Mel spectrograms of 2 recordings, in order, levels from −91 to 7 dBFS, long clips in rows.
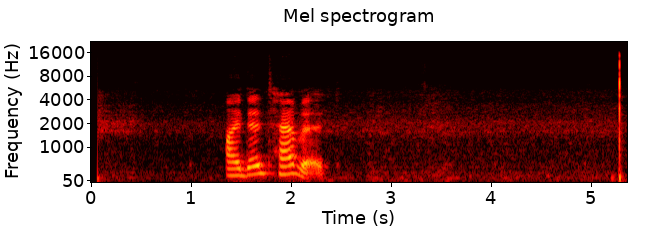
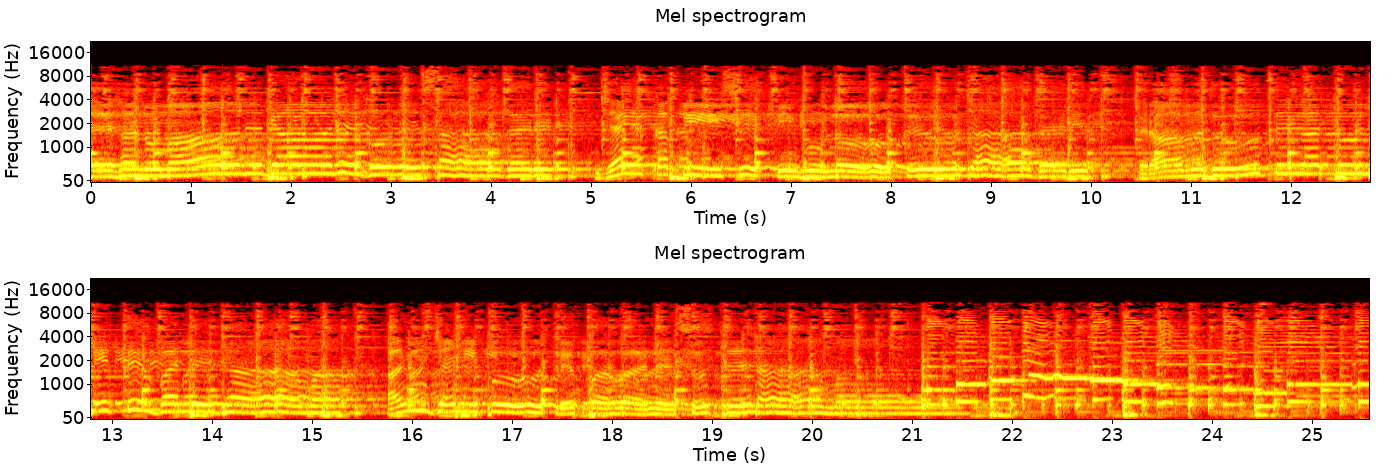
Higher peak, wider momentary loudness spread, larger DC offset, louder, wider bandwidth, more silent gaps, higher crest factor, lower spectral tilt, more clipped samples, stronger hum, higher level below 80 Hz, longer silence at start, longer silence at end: about the same, 0 dBFS vs 0 dBFS; first, 12 LU vs 5 LU; second, under 0.1% vs 0.1%; second, -31 LUFS vs -12 LUFS; first, 15.5 kHz vs 11.5 kHz; neither; first, 36 dB vs 12 dB; second, -2.5 dB/octave vs -5 dB/octave; neither; neither; second, -64 dBFS vs -46 dBFS; first, 1.35 s vs 0 s; about the same, 0.05 s vs 0 s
